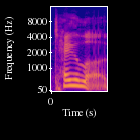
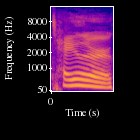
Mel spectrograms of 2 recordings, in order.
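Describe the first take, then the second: First: It is said in an Australian accent. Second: It is said in an American accent. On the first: "I hate it with an Australian" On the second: "I have to say it with an American accent"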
